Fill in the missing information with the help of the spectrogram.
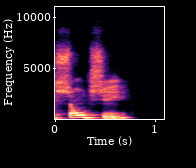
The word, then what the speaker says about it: Shang-Chi: Shang estão falando que a pronúncia na verdade é Shang-Chi.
